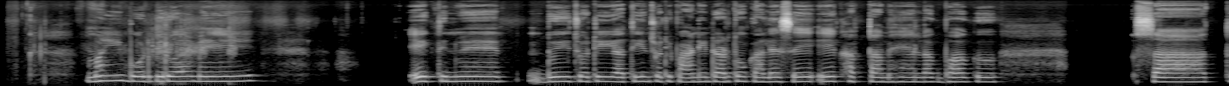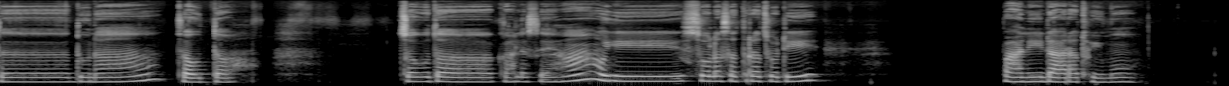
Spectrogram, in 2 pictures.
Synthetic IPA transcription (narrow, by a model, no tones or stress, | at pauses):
məɪboːɖbiɾwamẽ | eːkd̪inmẽd̪uit͡ʃoʈijat̪iːnt͡ʃoːʈipaniɖəɾd̪ũkəɦleseʔeːkɦəpt̪amẽɦɛ̃ləɡbʱəɡ | sat̪ | d̪unat͡ʃəʊd̪ə | t͡ʃəʊd̪əkəɦleseɦə̃oɦisoləsət̪ɾət͡ʃoʈi | paniɖaɾət̪ʰɦuimũ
